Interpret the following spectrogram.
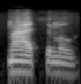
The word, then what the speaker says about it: Ma'atsumu: It's called Ma'atsumu. Did I pronounce it correct? Ma'atsumu, yeah.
